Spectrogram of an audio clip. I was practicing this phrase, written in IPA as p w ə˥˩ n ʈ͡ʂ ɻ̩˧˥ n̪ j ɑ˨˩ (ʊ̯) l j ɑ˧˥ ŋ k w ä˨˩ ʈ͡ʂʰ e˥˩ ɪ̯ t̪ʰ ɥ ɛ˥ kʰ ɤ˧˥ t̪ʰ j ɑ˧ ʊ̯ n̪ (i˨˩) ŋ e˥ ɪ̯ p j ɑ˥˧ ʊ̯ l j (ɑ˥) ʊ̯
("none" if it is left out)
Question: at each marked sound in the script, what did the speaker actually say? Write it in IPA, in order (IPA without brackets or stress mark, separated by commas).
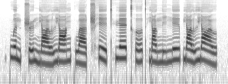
ʊ̯, i˧˥, ɑ˥˩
